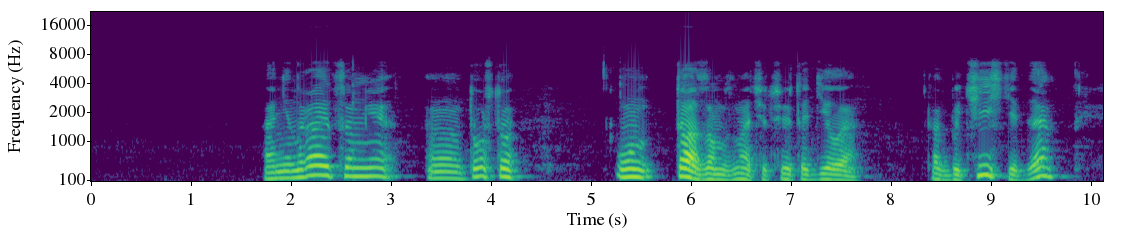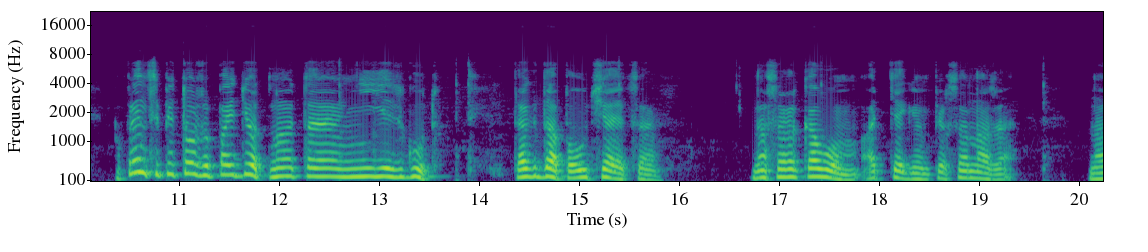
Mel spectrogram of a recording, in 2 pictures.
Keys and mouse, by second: 5.5-12.9 drag, 13.9 click, 15.3 click, 17.7-20.0 drag.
